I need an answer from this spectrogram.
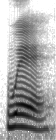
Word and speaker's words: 왜: Please listen carefully to how 선생님 pronounces this. 왜, 왜, 왜. That's right, this letter is read as where.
